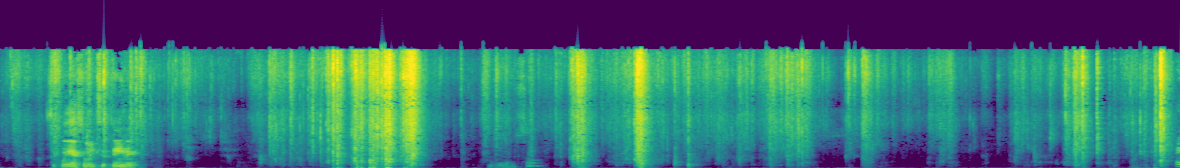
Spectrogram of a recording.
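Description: Cardboard rustles and tears as a box is opened.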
